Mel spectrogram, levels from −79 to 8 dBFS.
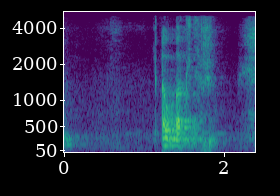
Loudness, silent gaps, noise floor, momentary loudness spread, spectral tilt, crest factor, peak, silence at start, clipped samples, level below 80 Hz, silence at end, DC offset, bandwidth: -19 LUFS; none; -48 dBFS; 23 LU; -7 dB/octave; 22 dB; -2 dBFS; 0 s; under 0.1%; -52 dBFS; 0 s; under 0.1%; 5.2 kHz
